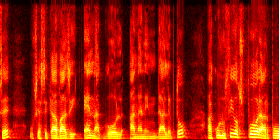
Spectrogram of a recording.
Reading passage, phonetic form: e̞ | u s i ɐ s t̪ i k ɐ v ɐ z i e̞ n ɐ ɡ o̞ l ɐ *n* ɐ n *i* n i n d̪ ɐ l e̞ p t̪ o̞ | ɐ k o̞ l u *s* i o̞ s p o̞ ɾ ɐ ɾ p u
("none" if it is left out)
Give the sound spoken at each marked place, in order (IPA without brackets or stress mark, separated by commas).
n, e, θ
